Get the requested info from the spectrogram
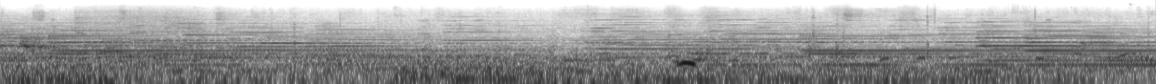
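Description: Church bells ringing, many struck tones sounding and overlapping, over the murmur of a crowd. A brief, slightly louder sound about five seconds in.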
